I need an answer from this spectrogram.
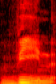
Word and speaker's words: Wien: from the Austrian city of Vienna which is Veen in German that's right it's kind of an old-fashioned German word that we pronounce vandalus and it's literally the desire to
